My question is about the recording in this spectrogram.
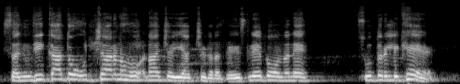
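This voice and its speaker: A man teaching an online Sanskrit class, patiently explaining grammar rules and slowly chanting verses with long drawn-out vowels. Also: high-pitched, darkish tone.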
